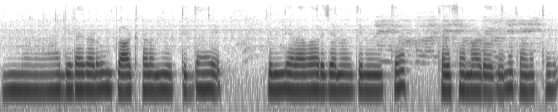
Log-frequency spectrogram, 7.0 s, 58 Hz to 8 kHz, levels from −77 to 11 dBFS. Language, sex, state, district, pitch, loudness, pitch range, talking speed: Kannada, female, Karnataka, Chamarajanagar, 155 Hz, -14 LUFS, 150-155 Hz, 50 wpm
